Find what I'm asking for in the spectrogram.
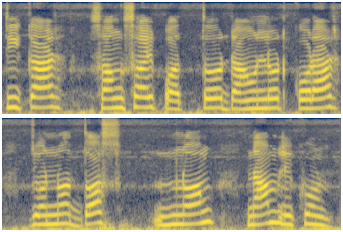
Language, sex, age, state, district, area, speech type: Bengali, female, 18-30, West Bengal, Paschim Medinipur, rural, read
